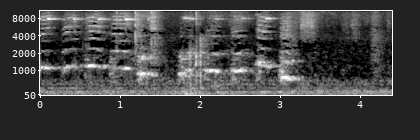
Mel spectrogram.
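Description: Four-week-old American Bully puppies whimpering and yipping in a run of short, high calls, the last and loudest one a little lower, about three seconds in.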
